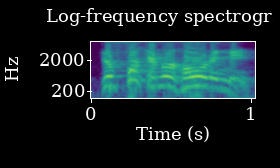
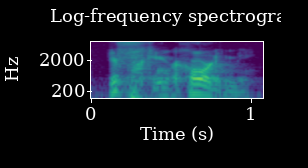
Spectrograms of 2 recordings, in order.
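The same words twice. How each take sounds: First: High, loud shriek of accusation; screaming Karen. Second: Firm accusing teacher, not yet yelling; accusing Karen. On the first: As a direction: scream it at him like an outraged Karen. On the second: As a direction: start the accusation, still contained. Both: Retold or imitated. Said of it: "She's like a Karen".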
